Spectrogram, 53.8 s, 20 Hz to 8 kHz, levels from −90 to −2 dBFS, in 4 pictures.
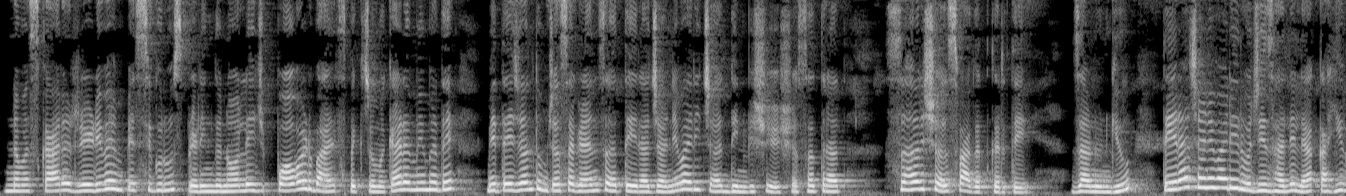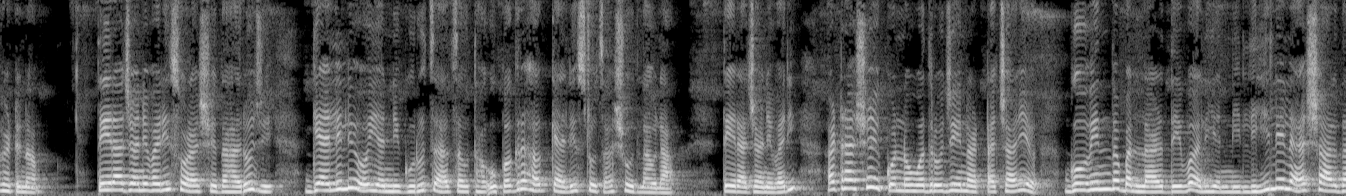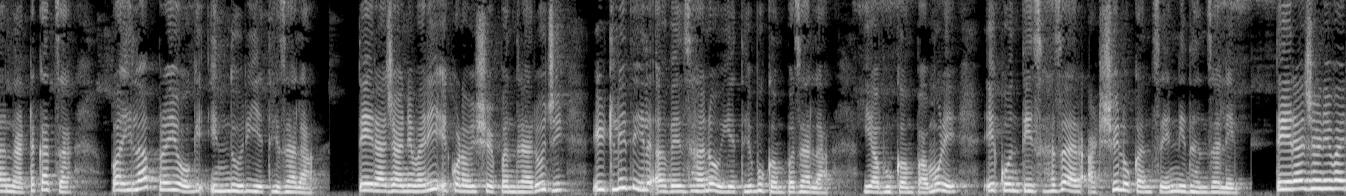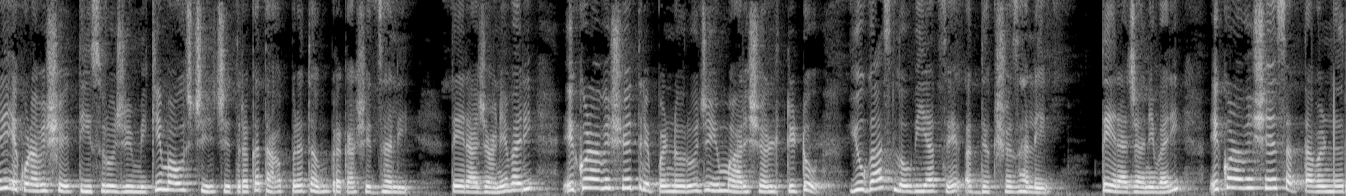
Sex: female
